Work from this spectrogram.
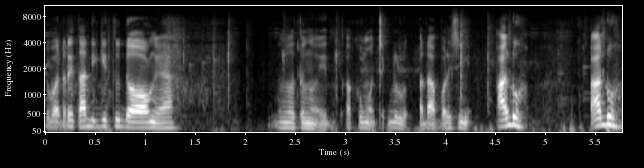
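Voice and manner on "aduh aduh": loud, frantic, alarmed and panicked. Playing a game and struggling to get a box, panicking. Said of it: "panik, coy".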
